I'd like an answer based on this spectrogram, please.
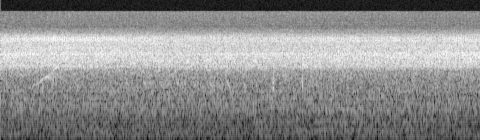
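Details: Cicadas singing in summer, on a day they were at their quietest: one flat, sizzling high-pitched chorus runs throughout, with a few faint short ticks behind it.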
